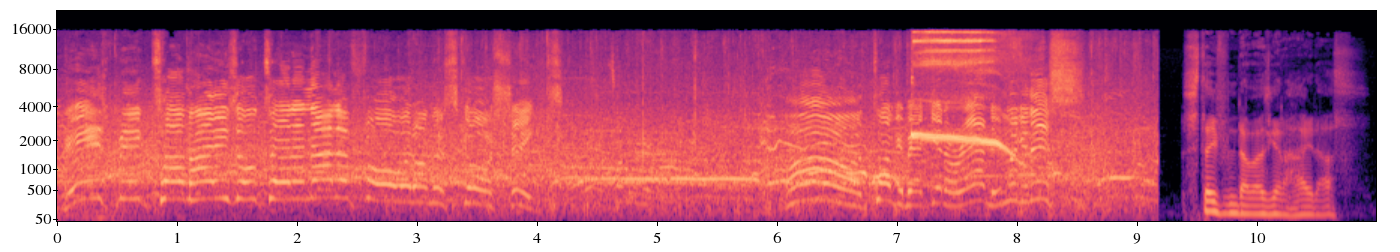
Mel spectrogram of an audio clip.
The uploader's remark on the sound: Live from Edgbaston ahead of day 4 of the Ashes.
